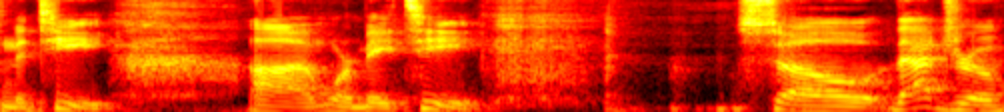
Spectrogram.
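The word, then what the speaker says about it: Métis: and European and we referred to them as Mati.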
